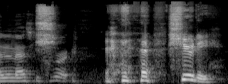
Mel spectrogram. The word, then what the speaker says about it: Schutte: Is that how you pronounce it? I didn't ask you for it. Shooty. Schutte, okay.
